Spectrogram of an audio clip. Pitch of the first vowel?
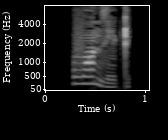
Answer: high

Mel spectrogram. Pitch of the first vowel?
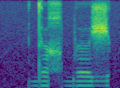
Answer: low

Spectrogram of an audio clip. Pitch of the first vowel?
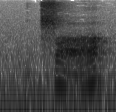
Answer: low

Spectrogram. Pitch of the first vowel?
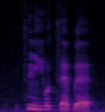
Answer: falling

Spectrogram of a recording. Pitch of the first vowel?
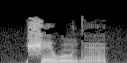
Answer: high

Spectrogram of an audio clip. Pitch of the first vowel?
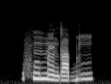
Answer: high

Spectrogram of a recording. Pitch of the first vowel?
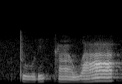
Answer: low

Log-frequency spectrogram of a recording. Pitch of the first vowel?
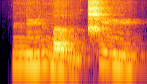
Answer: rising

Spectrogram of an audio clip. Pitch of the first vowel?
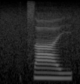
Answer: low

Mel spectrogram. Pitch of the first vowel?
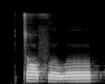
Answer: high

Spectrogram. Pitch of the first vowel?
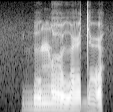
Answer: high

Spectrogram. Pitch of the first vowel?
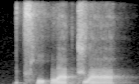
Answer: low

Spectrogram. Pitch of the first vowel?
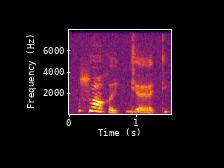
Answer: falling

